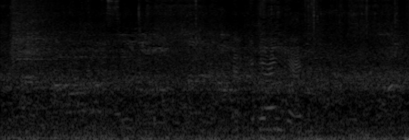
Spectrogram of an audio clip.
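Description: Young women talk casually as they pass close by.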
